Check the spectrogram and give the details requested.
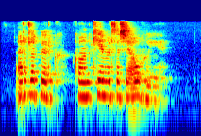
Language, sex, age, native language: Icelandic, female, 50-59, Icelandic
